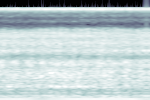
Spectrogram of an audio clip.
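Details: Engine after DIY repair of crankshaft keyway for lack of power: smooth, even low hum at idle with no knocks, misses or surges, hum from the exhaust pipe; normal idle.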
